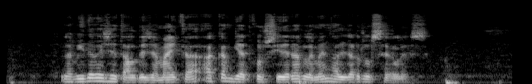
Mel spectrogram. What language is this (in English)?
Catalan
